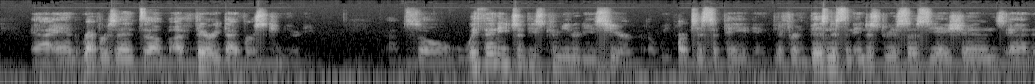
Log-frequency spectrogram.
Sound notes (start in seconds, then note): none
